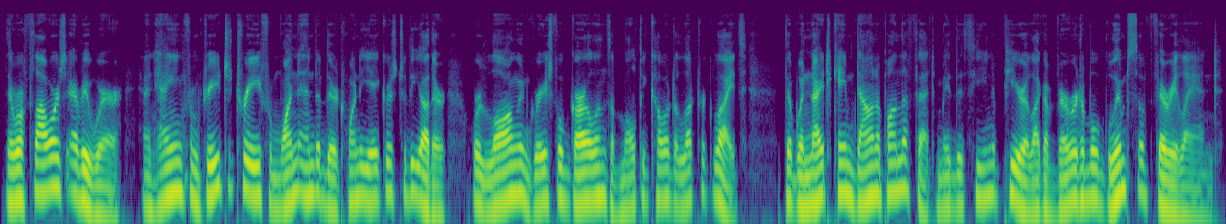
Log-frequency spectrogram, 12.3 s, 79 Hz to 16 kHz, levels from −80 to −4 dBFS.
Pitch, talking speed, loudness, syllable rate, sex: 130 Hz, 230 wpm, -17 LUFS, 7.0 syllables/s, male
